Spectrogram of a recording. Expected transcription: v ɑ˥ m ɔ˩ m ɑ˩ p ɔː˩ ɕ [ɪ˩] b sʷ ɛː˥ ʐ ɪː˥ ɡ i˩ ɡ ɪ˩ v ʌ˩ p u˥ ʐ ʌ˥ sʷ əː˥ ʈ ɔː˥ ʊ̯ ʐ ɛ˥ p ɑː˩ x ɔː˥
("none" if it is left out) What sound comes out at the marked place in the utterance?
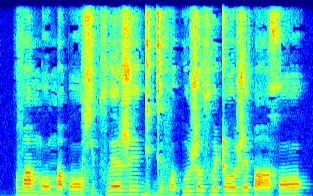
ɪ˩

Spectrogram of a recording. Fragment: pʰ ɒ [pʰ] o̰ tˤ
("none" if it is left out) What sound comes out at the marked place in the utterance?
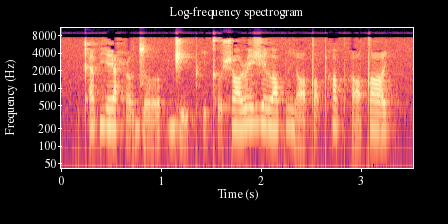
pʰ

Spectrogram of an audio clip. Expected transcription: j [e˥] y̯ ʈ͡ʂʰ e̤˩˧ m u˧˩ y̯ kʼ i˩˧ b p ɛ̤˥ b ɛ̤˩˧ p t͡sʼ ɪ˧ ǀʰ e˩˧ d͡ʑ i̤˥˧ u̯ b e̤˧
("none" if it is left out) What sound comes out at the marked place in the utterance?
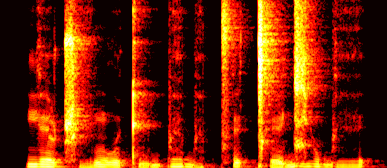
e˧˩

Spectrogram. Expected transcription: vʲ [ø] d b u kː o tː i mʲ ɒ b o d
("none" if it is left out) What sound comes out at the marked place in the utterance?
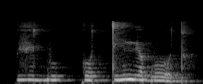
u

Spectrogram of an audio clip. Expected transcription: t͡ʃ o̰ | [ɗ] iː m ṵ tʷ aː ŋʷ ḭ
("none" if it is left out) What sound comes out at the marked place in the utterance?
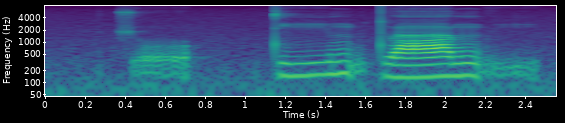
t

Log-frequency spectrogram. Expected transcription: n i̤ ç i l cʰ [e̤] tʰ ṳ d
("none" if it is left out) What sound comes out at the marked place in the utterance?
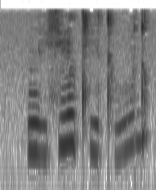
i̤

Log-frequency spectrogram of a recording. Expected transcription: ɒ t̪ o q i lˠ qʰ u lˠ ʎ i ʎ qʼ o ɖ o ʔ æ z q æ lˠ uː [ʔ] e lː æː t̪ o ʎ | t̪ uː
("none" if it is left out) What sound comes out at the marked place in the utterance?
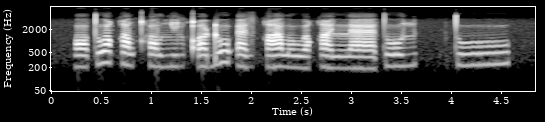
q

